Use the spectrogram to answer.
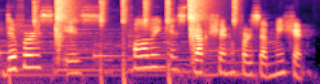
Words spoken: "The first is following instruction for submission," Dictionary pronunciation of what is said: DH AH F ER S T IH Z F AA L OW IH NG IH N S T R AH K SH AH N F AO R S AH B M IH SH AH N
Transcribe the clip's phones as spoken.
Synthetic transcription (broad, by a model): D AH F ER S IH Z F AA L OW IH NG IH N S T R AH K SH AH N F AO R S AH B M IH SH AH N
